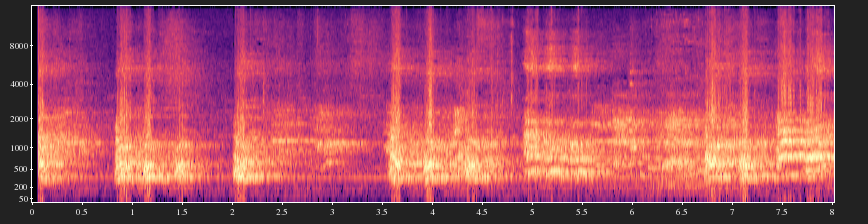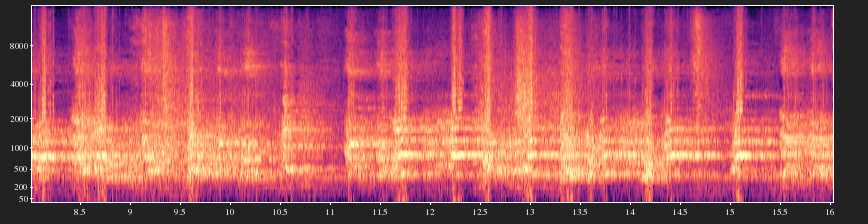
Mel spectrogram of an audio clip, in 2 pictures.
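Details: Dogs barking on 27 May 2016, a dense run of sharp, overlapping barks and yips with hardly a pause, several voices firing off in quick bursts at a loud, steady level throughout.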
